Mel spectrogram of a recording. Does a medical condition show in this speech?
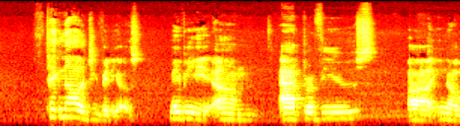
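Yes: cerebral palsy.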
